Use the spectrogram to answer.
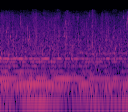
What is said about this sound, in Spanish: Esta fuente me abstrae por completo de la realidad. Solo observo un suministro ilimitado de energía a través del agua, que fluye a un ritmo constante, envolviéndome con su sonido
